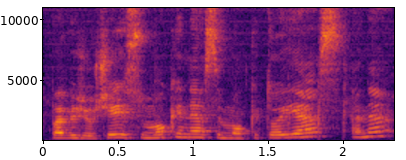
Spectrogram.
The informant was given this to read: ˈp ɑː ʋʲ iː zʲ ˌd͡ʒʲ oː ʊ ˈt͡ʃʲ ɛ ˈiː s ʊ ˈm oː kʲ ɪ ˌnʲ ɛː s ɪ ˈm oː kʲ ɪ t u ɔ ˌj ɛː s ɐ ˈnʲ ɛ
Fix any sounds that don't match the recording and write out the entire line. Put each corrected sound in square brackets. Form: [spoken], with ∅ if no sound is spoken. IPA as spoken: ˈp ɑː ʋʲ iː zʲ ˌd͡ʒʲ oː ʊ ˈt͡ʃʲ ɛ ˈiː s ʊ ˈm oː kʲ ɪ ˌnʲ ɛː s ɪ ˈm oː kʲ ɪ t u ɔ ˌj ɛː s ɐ ˈnʲ ɛ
